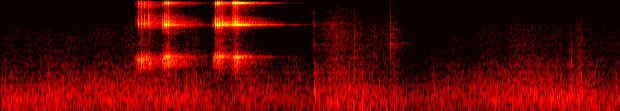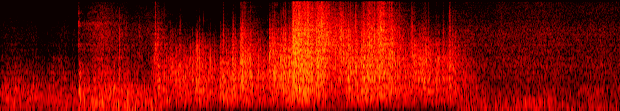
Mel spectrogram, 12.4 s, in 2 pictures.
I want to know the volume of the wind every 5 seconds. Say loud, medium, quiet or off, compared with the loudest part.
medium, loud, medium.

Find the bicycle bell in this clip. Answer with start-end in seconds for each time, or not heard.
1.4-2.5.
